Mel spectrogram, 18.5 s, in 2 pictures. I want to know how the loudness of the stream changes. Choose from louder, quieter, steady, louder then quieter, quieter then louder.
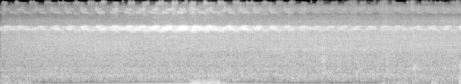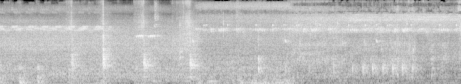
steady.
